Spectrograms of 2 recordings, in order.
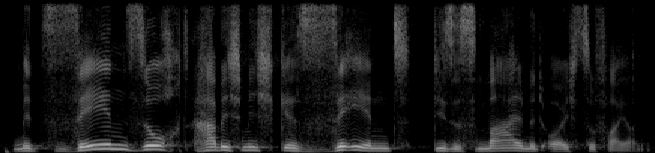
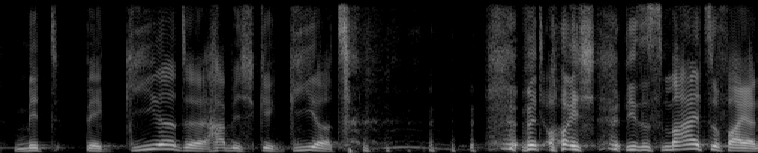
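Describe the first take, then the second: First: Quoting Jesus. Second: Slow start breaking into a laugh, ending louder; laughing paraphrase. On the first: Retold or imitated. Pastor quoting Jesus at the Last Supper, slow and reverent. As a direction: speak it slowly and gently, like holy words. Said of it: "Und er sagt dort". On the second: Shown as a demonstration. Pastor rewording the verse for the congregation, laughing. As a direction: say the blunt rewording half-laughing at its boldness. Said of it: "um dir das klar zu machen".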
